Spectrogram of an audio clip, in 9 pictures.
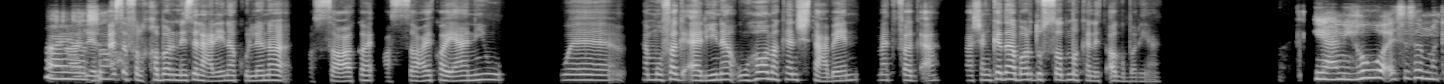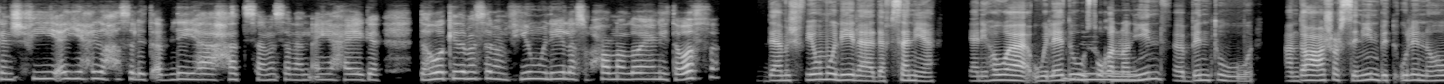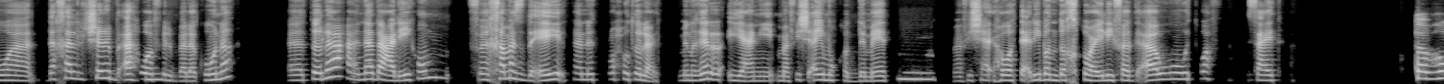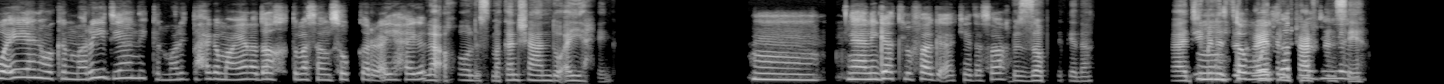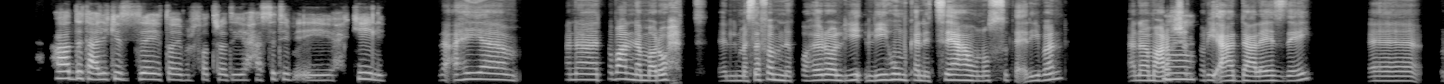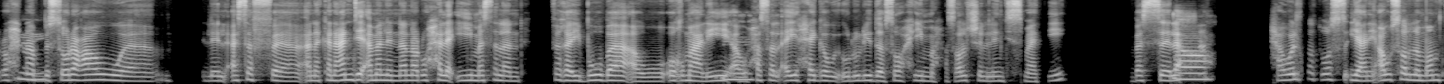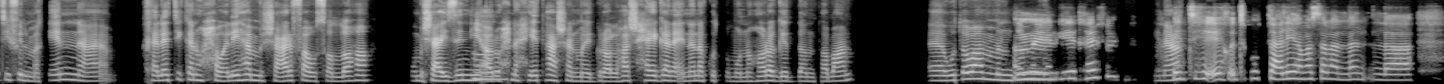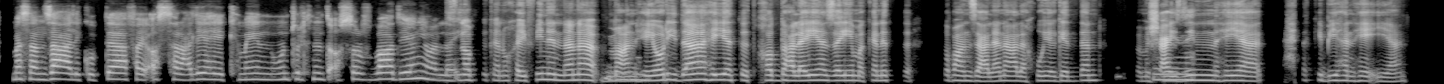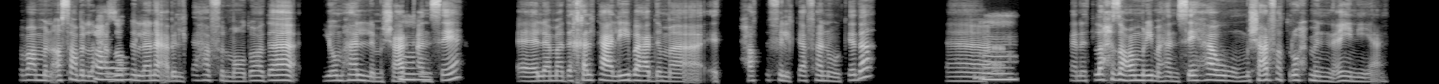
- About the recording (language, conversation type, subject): Arabic, podcast, ممكن تحكي لنا عن ذكرى عائلية عمرك ما هتنساها؟
- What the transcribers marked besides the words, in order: other background noise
